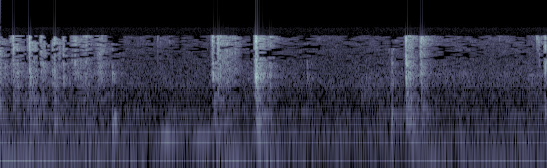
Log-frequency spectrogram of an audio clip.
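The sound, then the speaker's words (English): Quiet typing on a keyboard, a string of soft, irregular key clicks with a few sharper taps. “In fact, I'm going to type myself a note.”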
